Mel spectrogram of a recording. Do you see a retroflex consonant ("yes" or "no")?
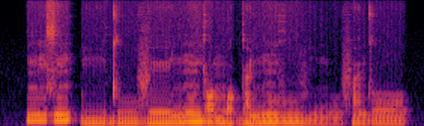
no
